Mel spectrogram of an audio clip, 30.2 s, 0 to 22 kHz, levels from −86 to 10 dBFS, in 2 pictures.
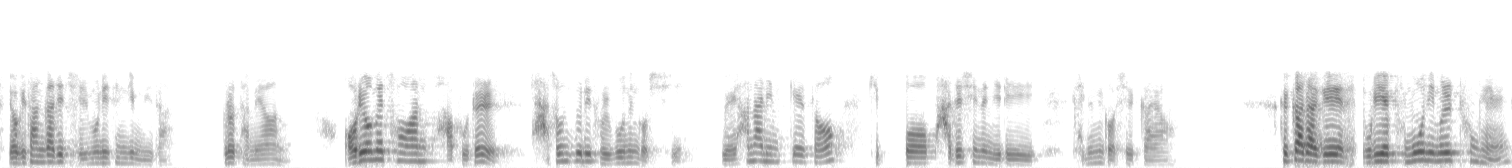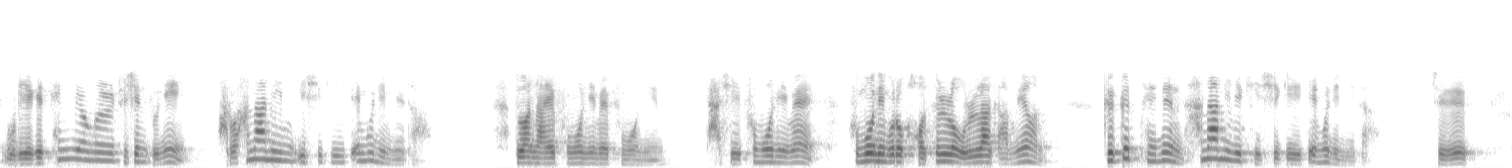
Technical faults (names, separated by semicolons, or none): AMR narrowband mobile codec; lost AMR speech frames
